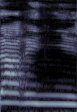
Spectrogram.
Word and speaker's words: araignées: Alors, les araignées, je suis obligée de faire la liaison. Et attention, le E et le S sont muets.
